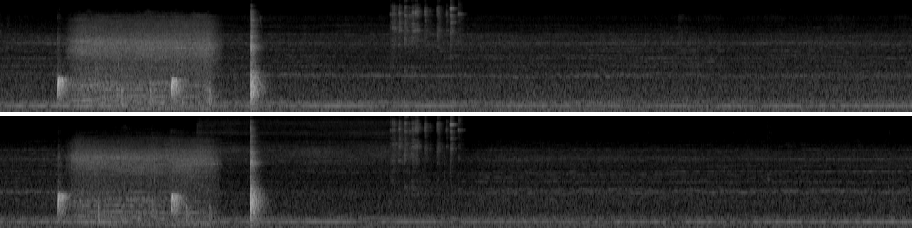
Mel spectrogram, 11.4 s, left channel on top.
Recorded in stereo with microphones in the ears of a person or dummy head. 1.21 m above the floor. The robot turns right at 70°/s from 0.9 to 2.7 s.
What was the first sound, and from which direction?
A pop, 60° left (ahead or behind).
